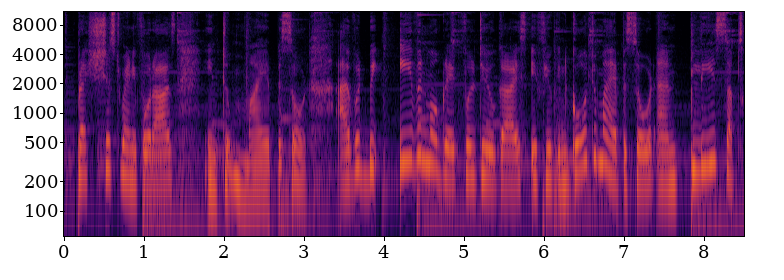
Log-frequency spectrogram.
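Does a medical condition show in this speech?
No.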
